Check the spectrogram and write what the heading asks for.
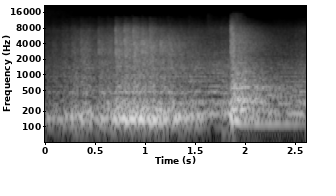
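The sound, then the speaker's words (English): A heavy thud lands once near the end over a dense, echoing arena din of crowd noise and movement, fairly loud, from a wrestling match staged by New York based artist Sean L.C. Leonardo during the Radical Presence exhibition. “Here's the sound of the arena, a wrestling match that New York based artist Sean L.C.”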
